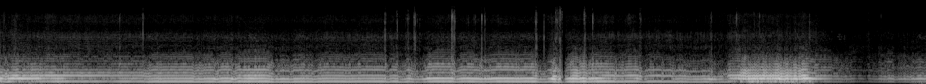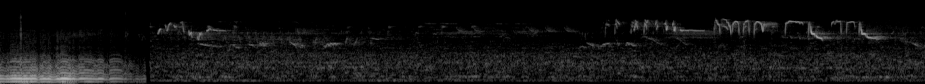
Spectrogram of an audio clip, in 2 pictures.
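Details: European hornet (Vespa crabro) at a feeding place drones with a loud, low harmonic buzz for about ten seconds, then moves off, leaving faint background with thin high bird chirps.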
